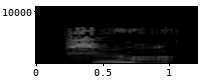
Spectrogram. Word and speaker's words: 什么: 不读现代普通话读音，而是读它的本音，读作“ 石马”。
